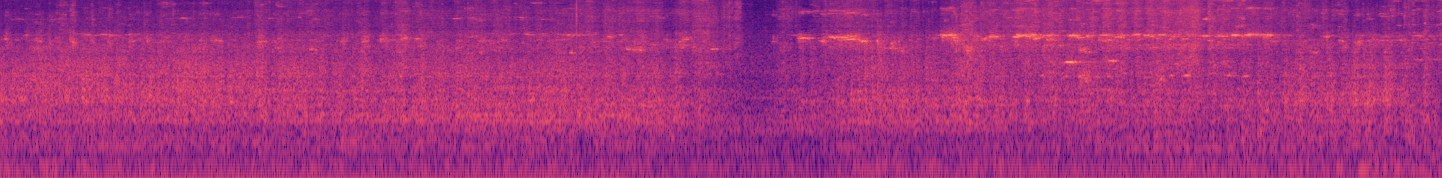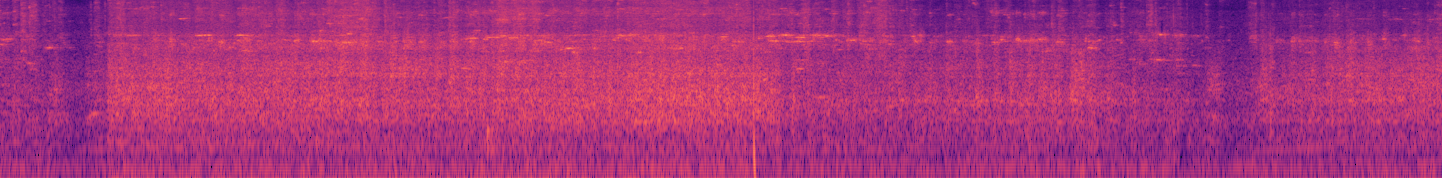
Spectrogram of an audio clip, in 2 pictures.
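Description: Heavy earthmoving machinery running, with a steady low engine drone and a metallic grinding clatter. A thin high squeal rises from about eight to thirteen seconds in. The sound briefly drops away a few times.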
